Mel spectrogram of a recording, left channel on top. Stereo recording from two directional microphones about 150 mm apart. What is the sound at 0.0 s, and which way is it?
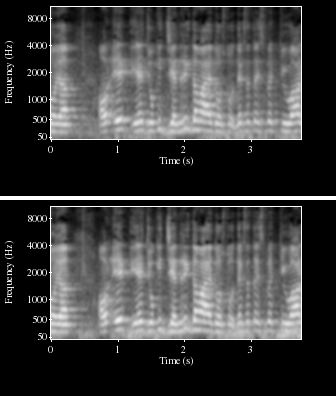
A man's voice, 5° right (ahead or behind).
